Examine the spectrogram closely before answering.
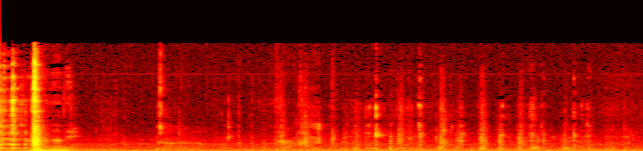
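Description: A young woman chews food with soft smacking sounds.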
